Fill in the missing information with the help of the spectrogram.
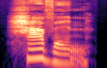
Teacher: in casual speech, the final G sound is often dropped. So having becomes having.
